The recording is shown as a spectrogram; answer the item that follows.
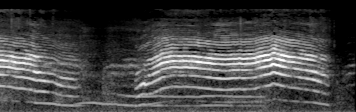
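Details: Two angry male cats arguing, trading long moaning yowls that slide downward, then swell into a higher, sustained wavering wail rising near the end before breaking off.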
